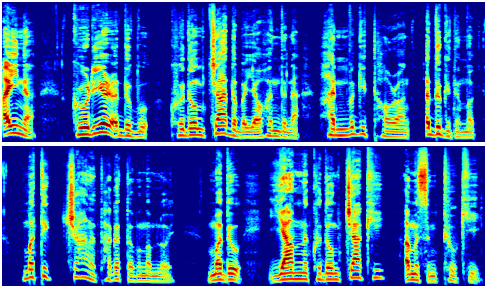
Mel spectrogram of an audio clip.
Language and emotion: Manipuri, happy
